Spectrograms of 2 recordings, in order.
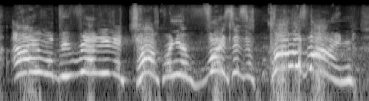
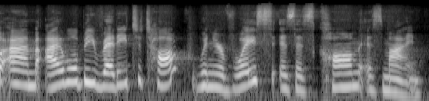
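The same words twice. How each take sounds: First: Shouted high and loud, ironic; yelled calm line. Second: Said in the usual way. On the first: Shown as a demonstration. Mom yelling calm words at a screaming teen. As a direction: yell the calm sentence, mock furious. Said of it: "you can't go". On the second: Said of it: "those are magical words".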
